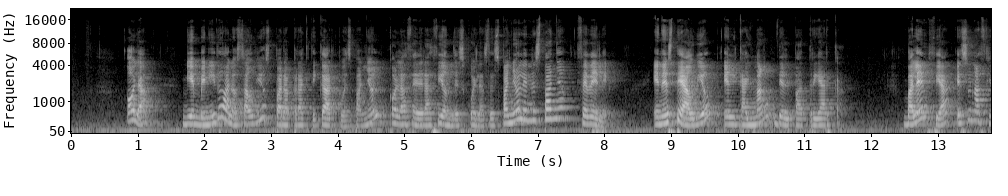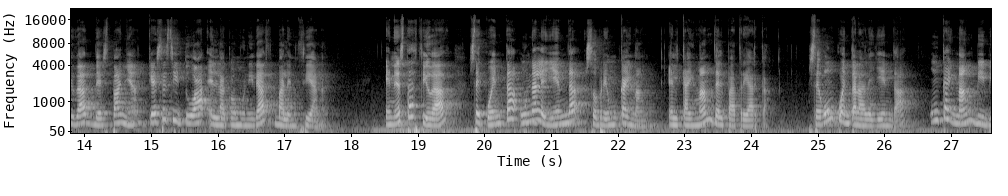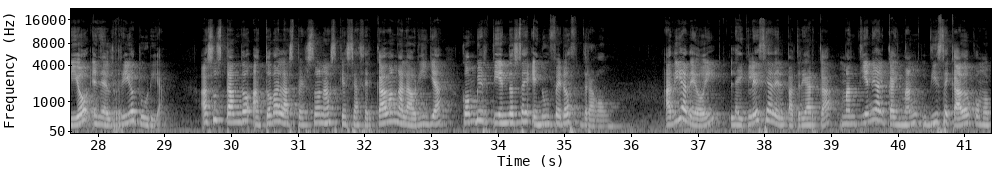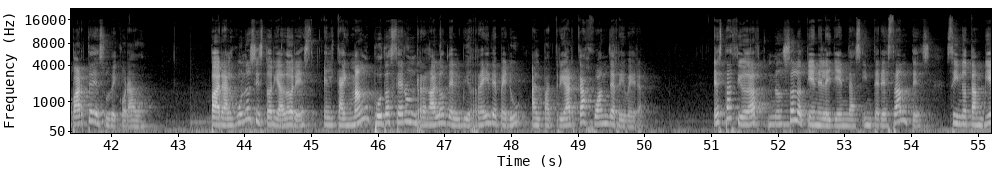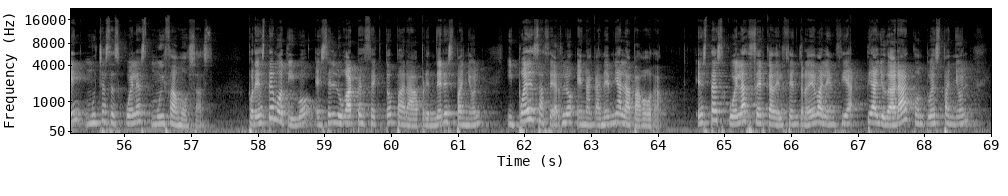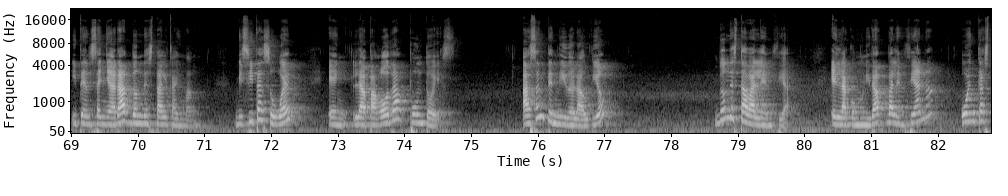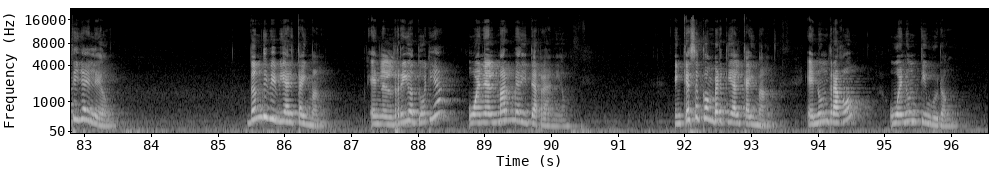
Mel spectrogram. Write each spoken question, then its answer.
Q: ¿Dónde está Valencia?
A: la comunidad valenciana

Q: ¿Dónde vivía el caimán? en el río Turia o en el mar Mediterráneo?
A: el río Turia

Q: ¿En qué se convertía el caimán?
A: en un dragón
